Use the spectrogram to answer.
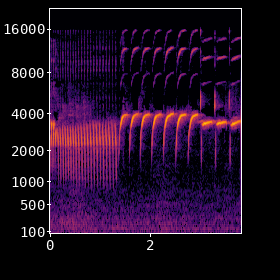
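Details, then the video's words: Caged canary at a breeding room. A fast low rolled trill gives way to a slower series of swooping downward whistles, then short clipped notes. "O CANTO desse CANÁRIO,vai esquentar seus filhotes"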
